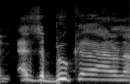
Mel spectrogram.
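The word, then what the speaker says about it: Ezeiruaku: DT or green um or Ezabuka. I don't know how to pronounce his name or do they take Caleb? They take Johnson. Smart. They took Ezrau. There you go. That's how you pronounce it.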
